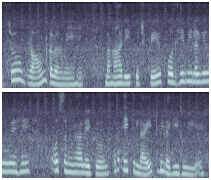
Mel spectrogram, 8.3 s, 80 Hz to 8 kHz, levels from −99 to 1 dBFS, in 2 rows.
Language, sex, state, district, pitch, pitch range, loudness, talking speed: Hindi, female, Bihar, Vaishali, 215 Hz, 190-250 Hz, -22 LUFS, 165 wpm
